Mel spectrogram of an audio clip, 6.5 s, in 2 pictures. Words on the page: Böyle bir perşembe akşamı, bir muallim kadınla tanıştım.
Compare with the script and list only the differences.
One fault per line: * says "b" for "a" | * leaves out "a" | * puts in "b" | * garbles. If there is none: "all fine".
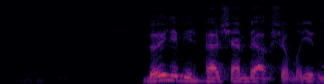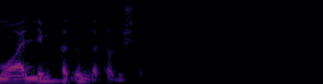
all fine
